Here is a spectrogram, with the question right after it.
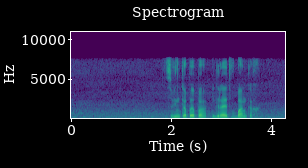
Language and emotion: Russian, neutral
